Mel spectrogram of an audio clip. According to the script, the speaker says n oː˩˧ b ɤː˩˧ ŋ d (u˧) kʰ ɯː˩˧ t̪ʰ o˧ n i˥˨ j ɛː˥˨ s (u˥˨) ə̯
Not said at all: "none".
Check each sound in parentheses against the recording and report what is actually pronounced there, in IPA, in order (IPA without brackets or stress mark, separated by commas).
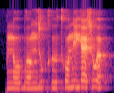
u˧, u˥˨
